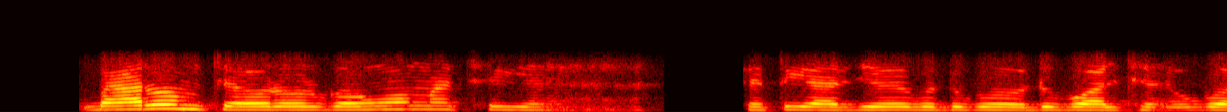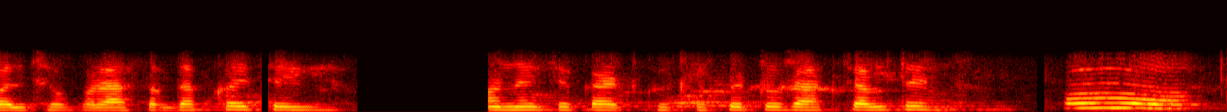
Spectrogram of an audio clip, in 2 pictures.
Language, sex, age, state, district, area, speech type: Maithili, male, 60+, Bihar, Saharsa, rural, conversation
